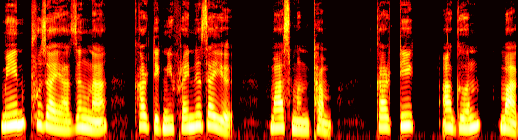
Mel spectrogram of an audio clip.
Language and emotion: Bodo, neutral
